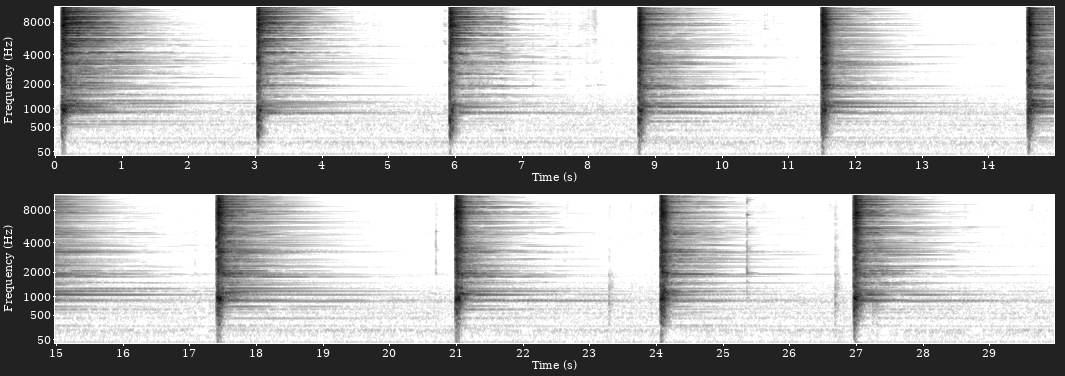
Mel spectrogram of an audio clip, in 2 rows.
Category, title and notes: Music > Solo percussion
6'' hand cymbals crash together.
